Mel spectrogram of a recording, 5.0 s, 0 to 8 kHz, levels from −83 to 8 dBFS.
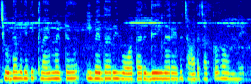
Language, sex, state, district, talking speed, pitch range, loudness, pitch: Telugu, female, Telangana, Nalgonda, 145 wpm, 200-215 Hz, -17 LUFS, 205 Hz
